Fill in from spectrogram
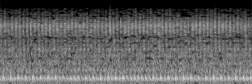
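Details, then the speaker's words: Citroën C3 1.4 HDi diesel, cold idle after the starter was refitted: rapid fluttering rattle over the diesel clatter, steady with engine speed, from the accessory belt tensioner arm shaking. Failing accessory belt tensioner, to be replaced with the belt. "Par contre, tordeur là, à froid, ce que je vous disais. La gueule hein. Là elle bouge tellement vite qu'à la caméra on croit qu'elle bouge pas."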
